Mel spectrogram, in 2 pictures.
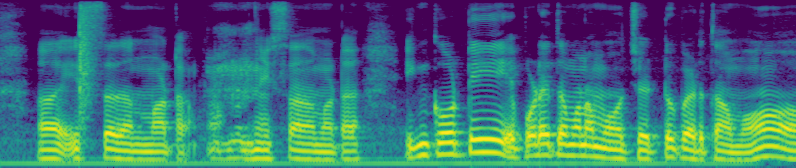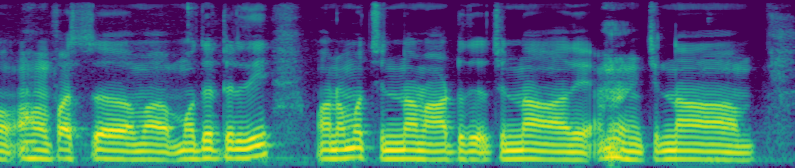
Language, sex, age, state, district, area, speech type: Telugu, male, 30-45, Telangana, Sangareddy, urban, spontaneous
